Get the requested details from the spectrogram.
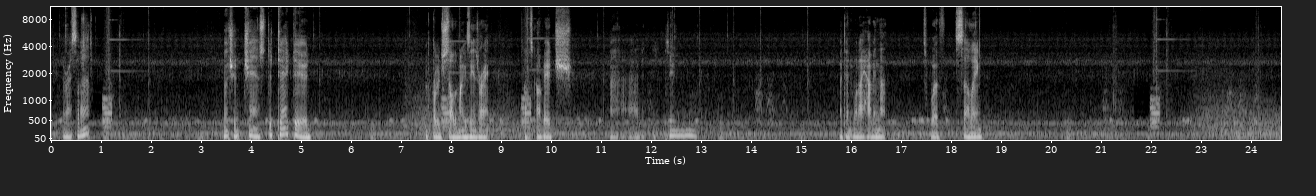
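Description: Short menu clicks and chimes sound now and then.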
